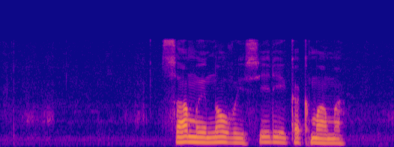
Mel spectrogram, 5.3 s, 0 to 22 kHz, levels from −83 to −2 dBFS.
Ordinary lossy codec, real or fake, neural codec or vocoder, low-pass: none; real; none; 7.2 kHz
